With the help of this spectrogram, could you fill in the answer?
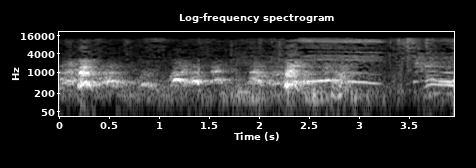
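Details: Galgo Español dogs Ramona, Romana, Sombra and Quack, rescue greyhounds up for adoption, playing in a patio; short tonal yelps and whining cries rise and fall in several bursts, with human voices talking nearby.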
